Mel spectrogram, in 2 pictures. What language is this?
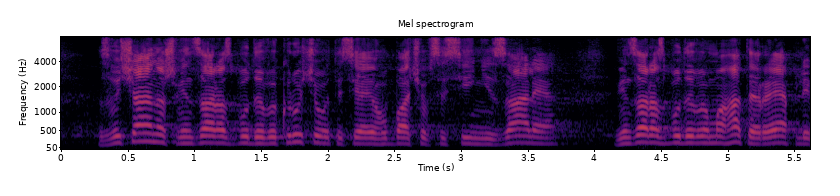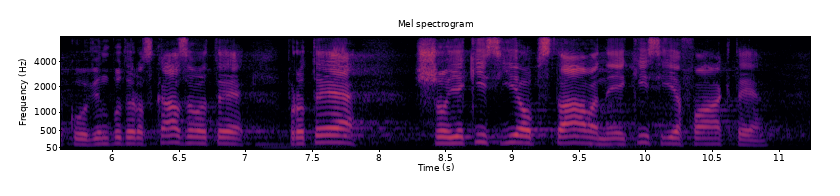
Ukrainian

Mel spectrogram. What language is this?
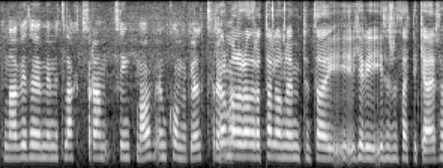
Icelandic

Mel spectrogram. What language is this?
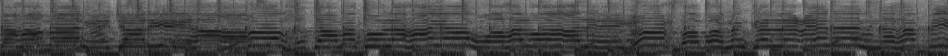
Arabic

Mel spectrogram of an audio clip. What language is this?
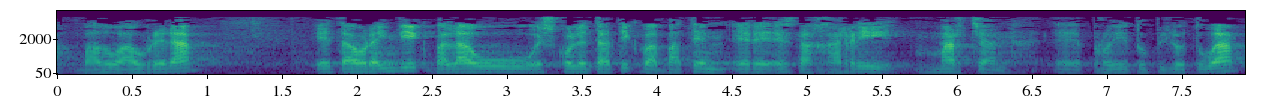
Basque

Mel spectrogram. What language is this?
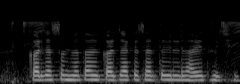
Magahi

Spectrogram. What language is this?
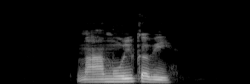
Urdu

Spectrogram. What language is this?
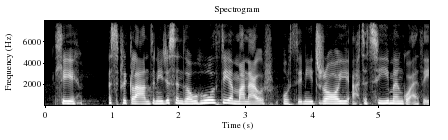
Welsh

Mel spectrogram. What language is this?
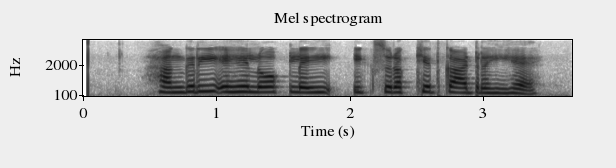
Punjabi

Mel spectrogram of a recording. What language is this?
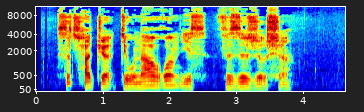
Kabardian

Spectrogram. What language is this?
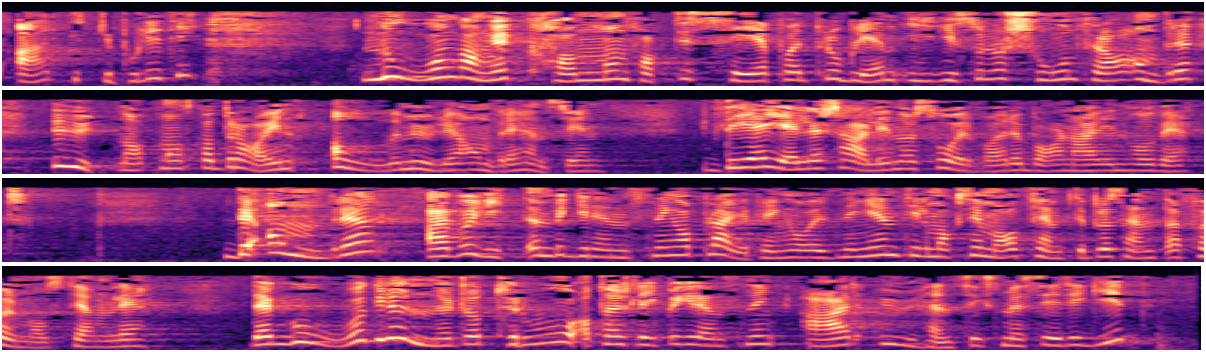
Norwegian Bokmål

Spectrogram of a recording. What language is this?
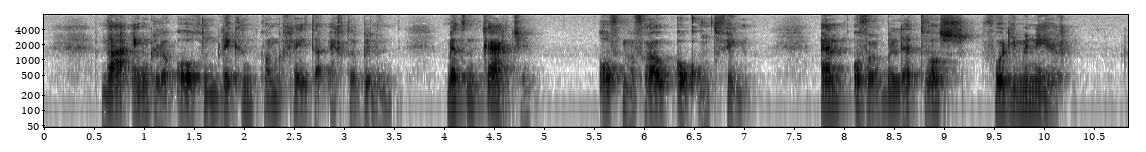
Dutch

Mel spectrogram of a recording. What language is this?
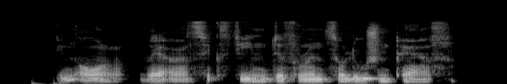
English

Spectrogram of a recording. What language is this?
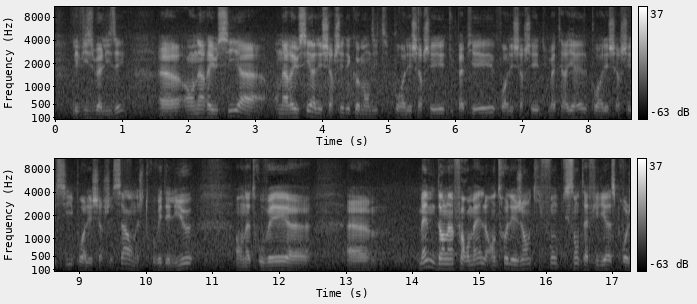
French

